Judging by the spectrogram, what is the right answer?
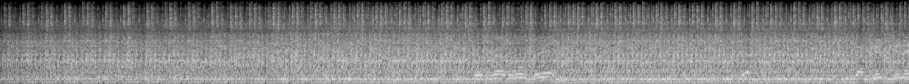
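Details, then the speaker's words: Polaris Ranger 800 twin-cylinder, after repairing the mag-side injector sub-harness for code 06515: loud steady idle with even rapid beat, no misses or knocks, no check engine light; running normally. "all right no check engine right everything's running good"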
